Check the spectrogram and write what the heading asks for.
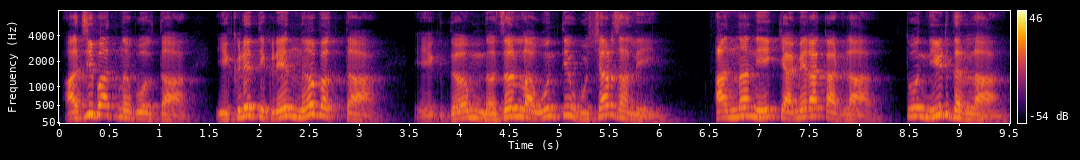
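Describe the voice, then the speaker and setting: A man narrating a humorous story in a measured, descriptive way. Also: on the high side. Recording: dull lo-fi recording.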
